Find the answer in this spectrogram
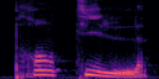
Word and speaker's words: prend-il: And so this little d here is in red just to show you that you won't pronounce it like d to make the liaison, but you will pronounce it like t. And so you will get prend-il, okay?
